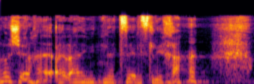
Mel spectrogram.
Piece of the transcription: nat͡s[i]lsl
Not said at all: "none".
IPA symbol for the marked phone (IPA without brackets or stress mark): e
